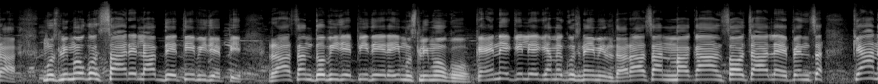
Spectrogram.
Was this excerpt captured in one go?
yes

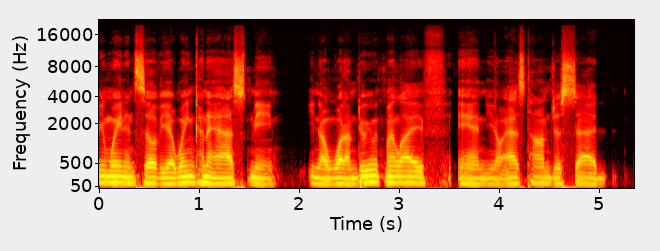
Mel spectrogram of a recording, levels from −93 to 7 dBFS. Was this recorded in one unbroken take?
yes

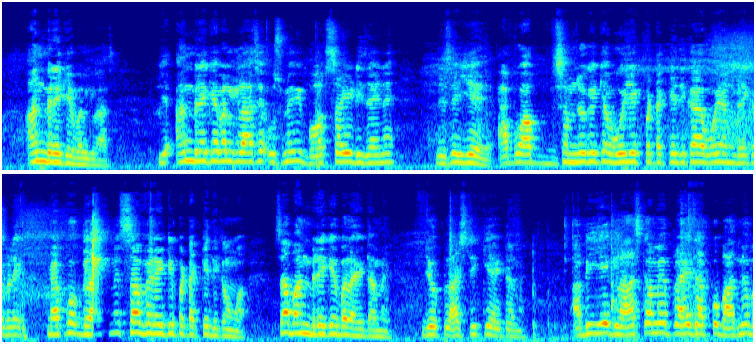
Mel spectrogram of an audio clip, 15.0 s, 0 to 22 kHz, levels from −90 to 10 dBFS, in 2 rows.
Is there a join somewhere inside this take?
no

